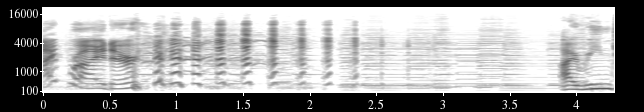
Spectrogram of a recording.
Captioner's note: laughs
